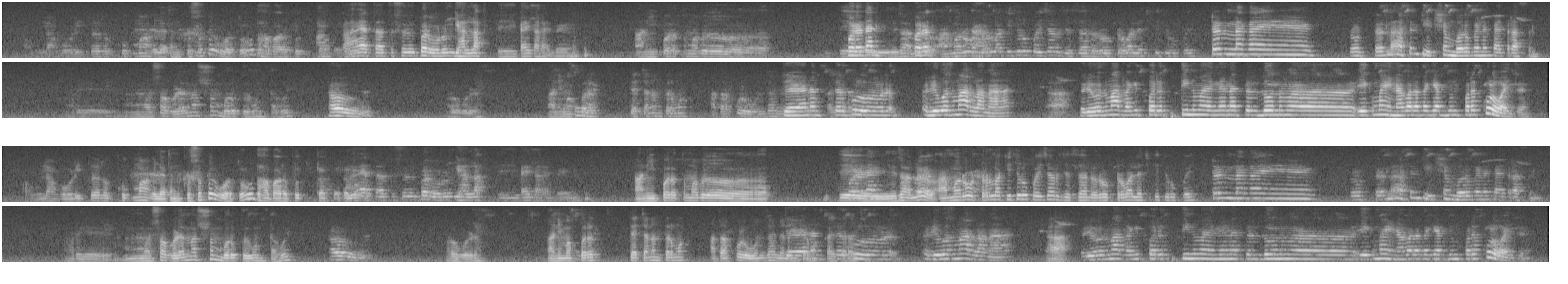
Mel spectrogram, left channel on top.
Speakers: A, on the right; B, on the left.
A: अहो लागवडी तर खूप महागल्यात अन कसं
B: हं.
A: परवडत ओ दहा बारा पोती टाकायला
B: अहो काय
A: लागवड.
B: आता तसं परवडून घ्याय लागते काय करायचं.
A: आणि परत मगं ते
B: परत आणि
A: हे झालं
B: परत
A: आम रोटरला
B: हा
A: किती रुपये चार्जेस झालं, रोटरवाल्याचे किती रुपये?
B: रोटरला काय रोटरला असेल कि एक शंभर रुपये नईन काय तर असंल.
A: अरे म सगळ्यांना शंभर रुपये गुंठा होय.
B: हो
A: अवघडाय आणि
B: कसं
A: म परत
B: काय
A: त्याच्यानंतर मग आता कोळवून झाल्यानंतर
B: त्या नंतर
A: मग काय करायचं?
B: करून रिवस मारलाना
A: हा.
B: रीवस मारला की परत तीन मईन्या नाई तर दोन म एक महिनाभर आता गॅप दिऊन परत कुळवायचं.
